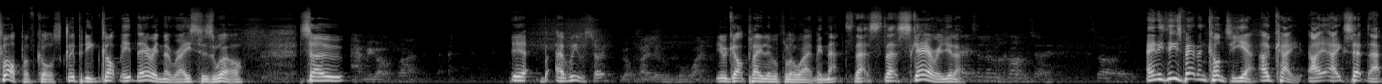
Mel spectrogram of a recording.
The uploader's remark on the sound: Live at the Albany for a crisis show special.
